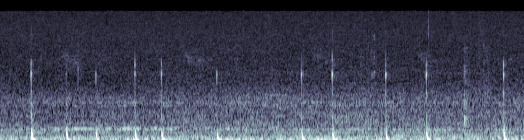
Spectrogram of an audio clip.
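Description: Faint, irregular taps and clicks of a stylus tip on a tablet's glass screen, a few a second, as short hatching strokes and letters are written.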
